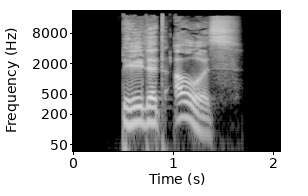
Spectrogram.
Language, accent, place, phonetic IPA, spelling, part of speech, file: German, Germany, Berlin, [ˌbɪldət ˈaʊ̯s], bildet aus, verb, De-bildet aus.ogg
- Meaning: inflection of ausbilden: 1. third-person singular present 2. second-person plural present 3. second-person plural subjunctive I 4. plural imperative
